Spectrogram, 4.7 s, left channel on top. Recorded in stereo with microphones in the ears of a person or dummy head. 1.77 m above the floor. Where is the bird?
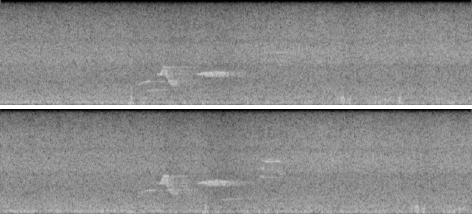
40° left (ahead or behind), 6.5 m.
